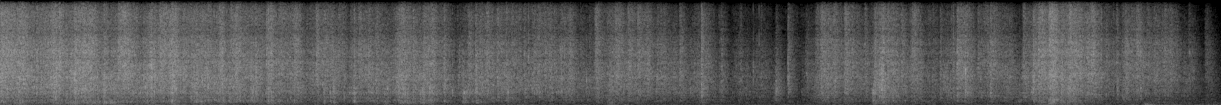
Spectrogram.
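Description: A sheet of aluminum foil crinkling and crackling without a break as it is scrunched and twisted by hand into a figure, dying away near the end.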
